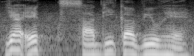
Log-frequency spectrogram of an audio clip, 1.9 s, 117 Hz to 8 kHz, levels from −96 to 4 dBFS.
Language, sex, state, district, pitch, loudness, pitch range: Hindi, male, Uttar Pradesh, Lucknow, 145 Hz, -16 LUFS, 135-160 Hz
